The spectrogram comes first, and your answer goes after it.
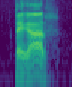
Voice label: "pegar", spanish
